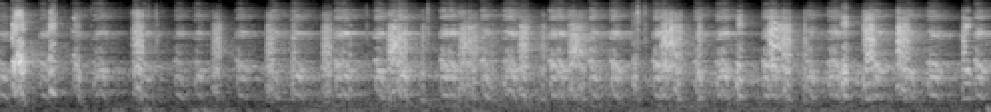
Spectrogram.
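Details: Chukar partridge from Vanj giving a dense, harsh, overlapping chatter of rapid chuck notes.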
